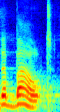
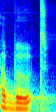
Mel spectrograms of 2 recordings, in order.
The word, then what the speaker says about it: about: French not American and I pronounce it about not a boot and I can proudly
